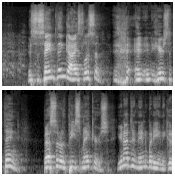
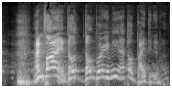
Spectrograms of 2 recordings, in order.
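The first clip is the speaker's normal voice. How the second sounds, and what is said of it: Put-on Mexican accent. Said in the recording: “Why do they have to have that accent, too? Oh, because they're Chihuahuas, which is from Mexico.”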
